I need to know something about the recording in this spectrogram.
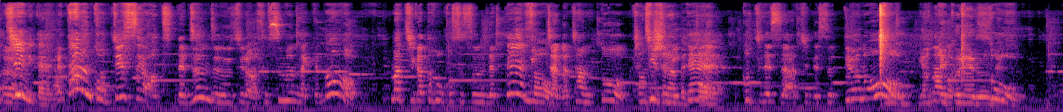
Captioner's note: laughs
